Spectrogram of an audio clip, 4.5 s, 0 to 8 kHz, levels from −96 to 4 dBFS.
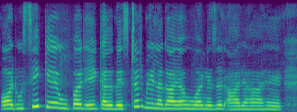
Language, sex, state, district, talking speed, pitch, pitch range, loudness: Hindi, female, Jharkhand, Palamu, 175 wpm, 270 Hz, 255-300 Hz, -15 LUFS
